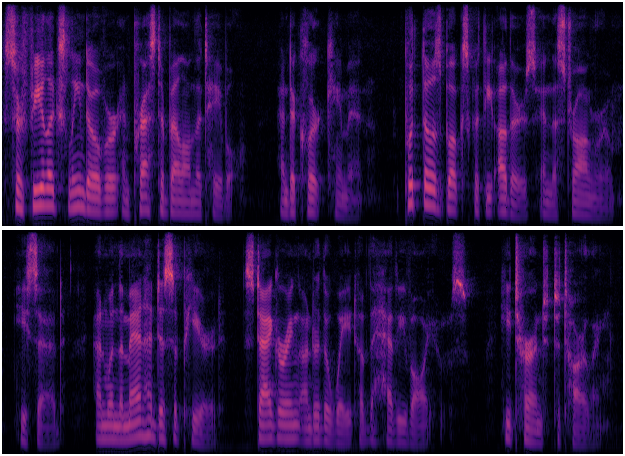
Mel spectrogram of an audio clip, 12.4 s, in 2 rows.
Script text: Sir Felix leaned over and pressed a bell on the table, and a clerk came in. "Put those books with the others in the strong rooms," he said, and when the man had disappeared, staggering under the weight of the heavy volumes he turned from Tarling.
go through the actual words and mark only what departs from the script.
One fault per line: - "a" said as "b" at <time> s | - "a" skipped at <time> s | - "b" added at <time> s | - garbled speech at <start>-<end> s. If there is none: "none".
- "rooms" said as "room" at 5.9 s
- "from" said as "to" at 11.6 s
